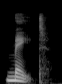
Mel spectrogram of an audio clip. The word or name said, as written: mate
